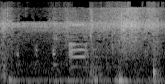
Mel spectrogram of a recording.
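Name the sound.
baby chicks clucking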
